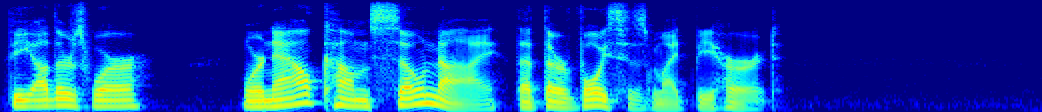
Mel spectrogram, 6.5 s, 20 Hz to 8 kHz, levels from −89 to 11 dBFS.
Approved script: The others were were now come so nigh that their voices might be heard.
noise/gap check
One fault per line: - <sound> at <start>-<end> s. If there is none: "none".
none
